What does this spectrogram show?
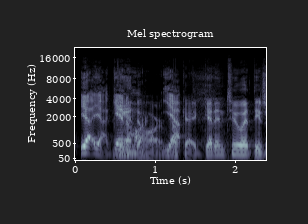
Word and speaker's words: Gandahar: uh the director Renee laloo and this is gandahar is that pronounced right yeah yeah Gand gandar okay get into it these are all adult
